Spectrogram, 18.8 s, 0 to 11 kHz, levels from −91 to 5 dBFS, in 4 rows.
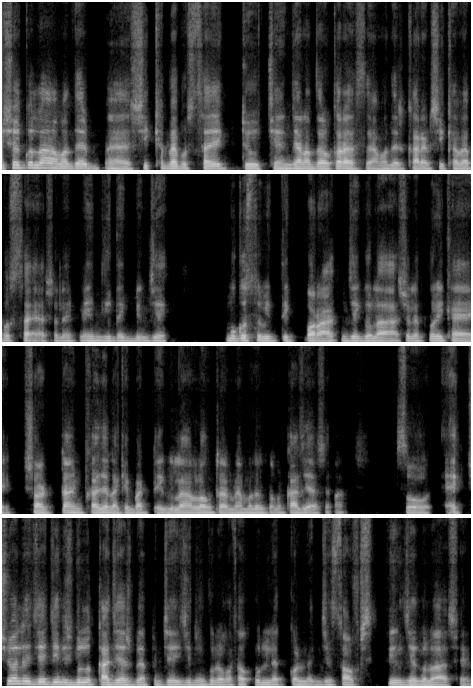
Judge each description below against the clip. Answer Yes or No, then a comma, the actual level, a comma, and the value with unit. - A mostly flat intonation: Yes, narrow, 2.2 semitones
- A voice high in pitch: No, low, 125 Hz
